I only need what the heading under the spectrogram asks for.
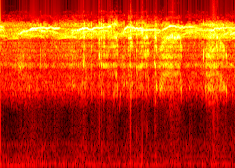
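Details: Natural calls of edible-nest swiftlets: an unbroken high, hissy twittering mass with a steady piercing whistled tone on top and small bursts of louder chirps.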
